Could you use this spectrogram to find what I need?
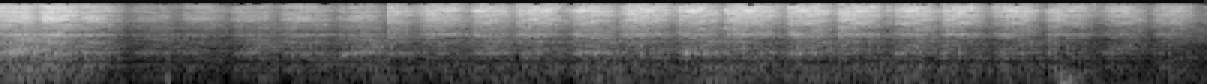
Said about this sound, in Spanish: Oiga, vecino, ¿qué es lo que hace ahí detrás de ese palo? Ah, vecina, acá sacándole brillo a esta lata. Pero si sigue dándole así, se va a quedar sin herramienta. Uy, vecina, hay que sacarle harto filo al machete para defender la paz.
